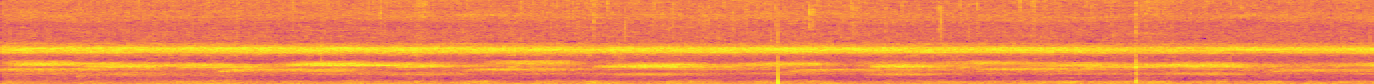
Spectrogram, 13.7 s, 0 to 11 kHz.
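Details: Chorus of cicadas in the 2024 emergence: a constant high buzz with many overlapping lower droning phrases, each swelling and fading over one to two seconds, and two sharp clicks.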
